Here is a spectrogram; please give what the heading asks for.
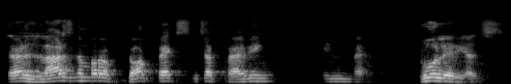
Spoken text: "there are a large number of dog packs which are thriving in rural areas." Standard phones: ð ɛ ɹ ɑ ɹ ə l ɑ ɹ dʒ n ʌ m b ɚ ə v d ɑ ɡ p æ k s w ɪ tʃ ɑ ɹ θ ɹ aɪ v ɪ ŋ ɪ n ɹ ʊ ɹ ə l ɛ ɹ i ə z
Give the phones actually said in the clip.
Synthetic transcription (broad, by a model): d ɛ ɹ ɑ ɹ l ɑ ɹ dʒ n ʌ m b ɚ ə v d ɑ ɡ b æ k s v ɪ tʃ ɑ ɹ t ɹ aɪ v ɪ ŋ ɪ n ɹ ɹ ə l ɛ ɹ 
